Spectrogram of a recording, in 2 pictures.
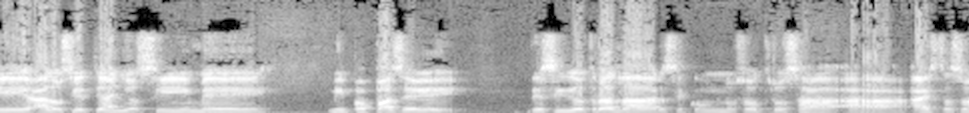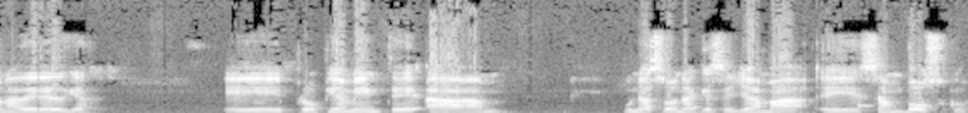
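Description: Speaking at a fairly slow pace with long, frequent pauses, a man with a medium pitch and a bright, sharp tone keeps his intonation fairly even. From Costa Rica, Alajuela province (Atenas, Santa Bárbara). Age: 60s. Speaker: veteran TV journalist. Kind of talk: interview about his life.

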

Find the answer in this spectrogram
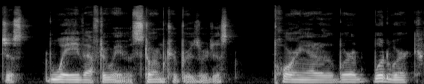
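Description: With a Canadian accent, a man speaks at a moderate pace in a medium pitch. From Edmonton, Alberta, Canada. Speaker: tabletop role-playing podcaster and player. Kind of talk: casual interview. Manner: halting, many fillers.

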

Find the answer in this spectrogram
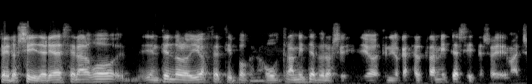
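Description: Very fast speech comes from a man whose volume rises and falls in big swings. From Basque Country, Spain (Getxo near Bilbao). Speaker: former embassy worker, guitarist and youtuber. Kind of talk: casual chat.

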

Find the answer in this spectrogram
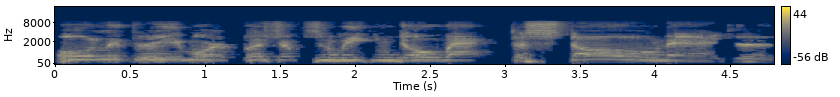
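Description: Putting on a character voice, a man speaks high and fairly slowly with lively intonation. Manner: exaggerated, mocking.

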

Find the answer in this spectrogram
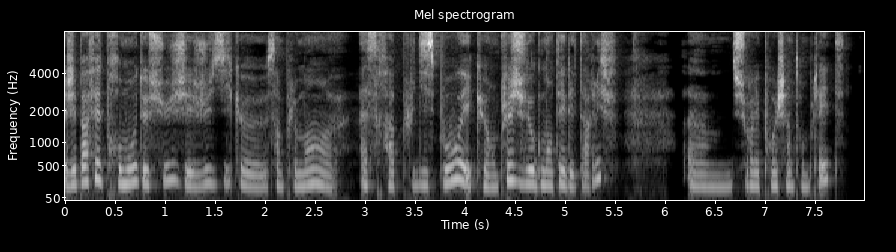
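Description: At a moderate pace, a woman with a medium pitch and ordinary pitch variation sounds somewhat breathy with a dark, mellow tone, in a very clean recording with a silent background. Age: 20s. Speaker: online business coach. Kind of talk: casual interview.

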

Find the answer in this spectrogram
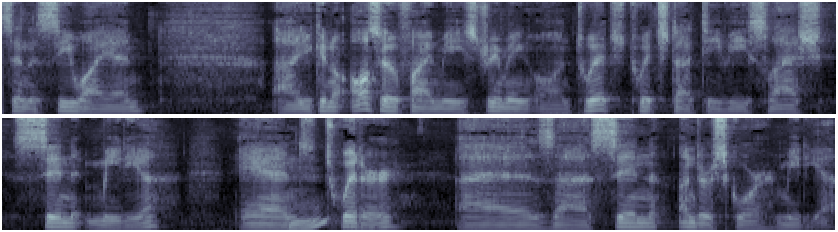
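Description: Speaking at a fairly slow pace, a man with a very deep, low pitch shows ordinary pitch variation. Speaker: gamer, streamer. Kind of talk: casual chat. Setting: online call.

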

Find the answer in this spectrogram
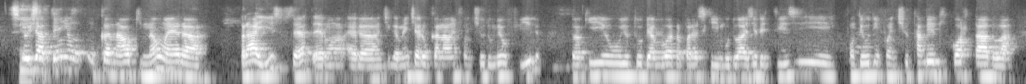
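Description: A man with a normal speaking voice, fairly high in pitch, at a moderate pace and with fairly even intonation. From Brazil, Fortaleza, Ceará. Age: 30s. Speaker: freestyle football influencer, ex-athlete. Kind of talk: casual interview.

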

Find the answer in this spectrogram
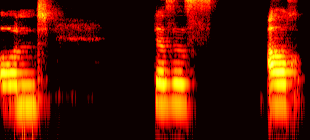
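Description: A woman speaks in a high-pitched voice. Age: 20s. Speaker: former au pair, student. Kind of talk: interview. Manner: hesitant with fillers.

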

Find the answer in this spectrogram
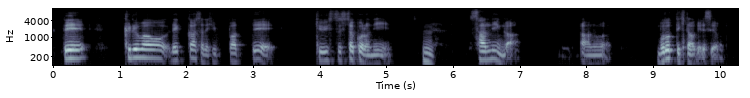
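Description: Speaking fairly slowly in a high pitch, a man makes big swings in loudness and ordinary pitch variation, leaving long, frequent pauses against a quiet background. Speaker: university student, podcast co-host. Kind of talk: casual chat.

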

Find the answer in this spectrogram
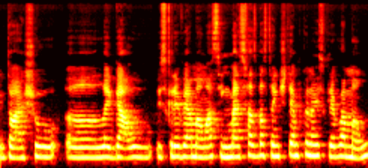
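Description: A woman's voice, fairly high in pitch. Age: 20s. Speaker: author. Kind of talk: interview. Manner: hesitant, many fillers.

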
